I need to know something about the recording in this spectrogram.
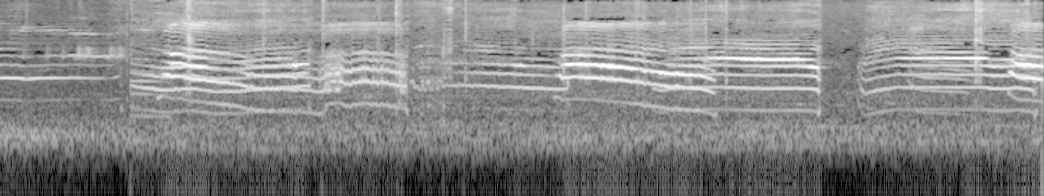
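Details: Domestic cats from a compilation of angry, happy and hungry meowing: long, drawn-out, wavering meows follow one another almost without pause. Each call rises and then sags in pitch, with a brief quieter break near the end.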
